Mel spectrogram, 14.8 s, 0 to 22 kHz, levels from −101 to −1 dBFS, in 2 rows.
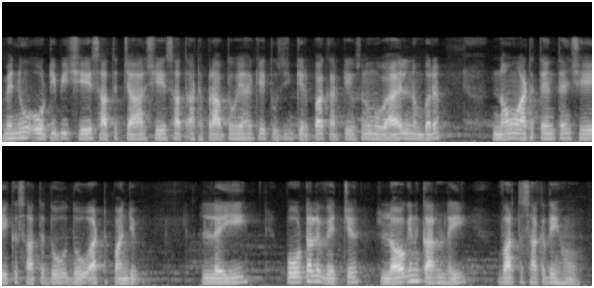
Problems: continuous background conversations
